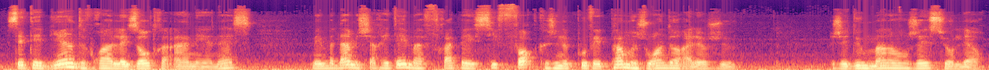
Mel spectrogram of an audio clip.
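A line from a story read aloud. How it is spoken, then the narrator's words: Sighing. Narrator (French): dit Zell en soupirant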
